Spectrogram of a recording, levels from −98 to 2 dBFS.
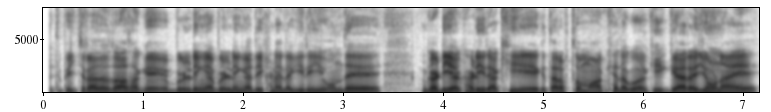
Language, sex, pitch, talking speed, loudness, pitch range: Punjabi, male, 155 Hz, 185 wpm, -18 LUFS, 145-160 Hz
